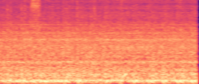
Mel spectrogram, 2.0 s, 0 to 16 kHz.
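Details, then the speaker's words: 1966 Chrysler V8 with a freshly reassembled engine idles lumpy and stumbling right away. A brake booster vacuum leak is suspected; once the booster vacuum line was plugged, the engine ran nicely. "yeah right instantly runs like [ __ ] something's wrong with that booster"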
